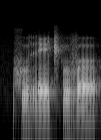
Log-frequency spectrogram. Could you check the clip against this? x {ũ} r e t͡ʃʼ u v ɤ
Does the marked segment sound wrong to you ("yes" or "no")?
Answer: yes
